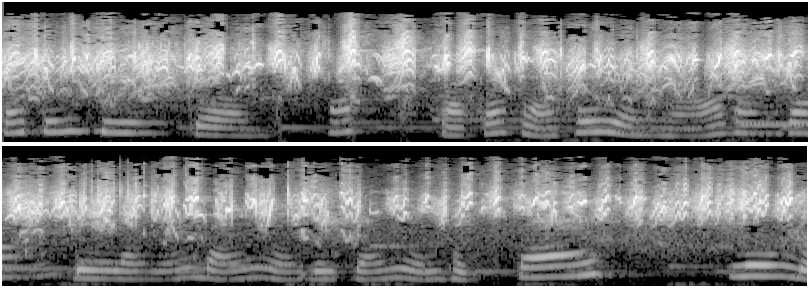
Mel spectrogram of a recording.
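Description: Dense, continuous twittering of a flock of barn swallows, a flock-call recording used as a trapping lure. An added music track with a wavering melody plays underneath.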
